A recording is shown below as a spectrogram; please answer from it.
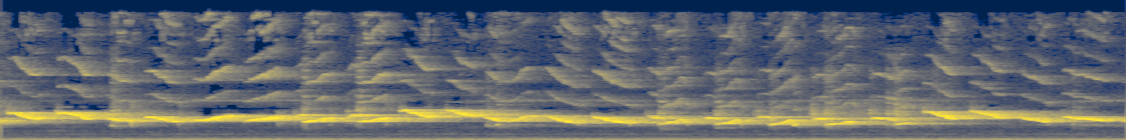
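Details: A brown-plumaged chestnut-bellied seed finch delivers a long, unbroken whistled song, the notes rolling in quick rising and falling slurs about four per second, bright and high-pitched, against a quiet background.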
